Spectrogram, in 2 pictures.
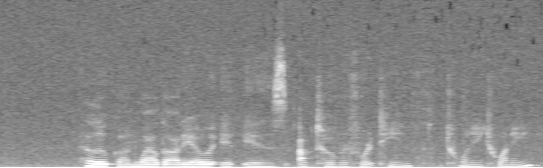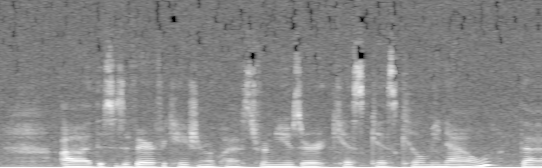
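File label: Female Verification Request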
